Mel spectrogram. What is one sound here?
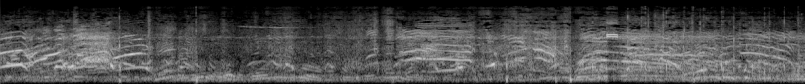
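A volleyball is struck with a slap.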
